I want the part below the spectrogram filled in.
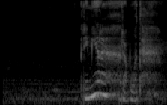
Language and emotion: Russian, sad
